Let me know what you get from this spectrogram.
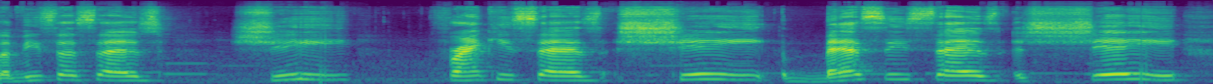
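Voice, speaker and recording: Music plays in the background as a woman speaks very slowly with ordinary pitch variation. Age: 50s. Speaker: fashion designer and podcast host. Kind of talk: livestream chat reading comments. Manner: animated.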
